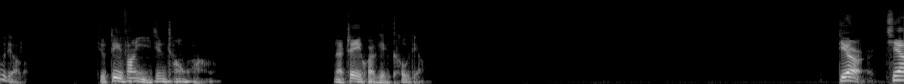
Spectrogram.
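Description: A middle-aged man lectures calmly into a close microphone, speaking in short phrases with pauses.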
